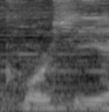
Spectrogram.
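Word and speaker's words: Cosori: So we're using a 5.8 quart Corsi air fryer. That's how you would pronounce it.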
